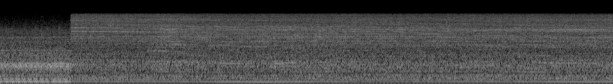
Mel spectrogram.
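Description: Wood-Mizer LT35 band sawmill running at speed: a steady hissing whir over a constant low hum from its engine and spinning band blade. Less than a second in, a deeper engine hum gives way abruptly to this sound.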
